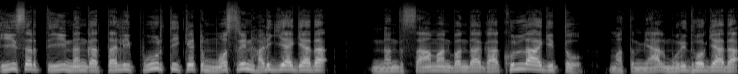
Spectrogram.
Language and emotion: Kannada, angry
